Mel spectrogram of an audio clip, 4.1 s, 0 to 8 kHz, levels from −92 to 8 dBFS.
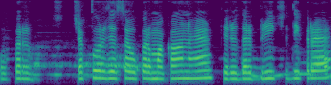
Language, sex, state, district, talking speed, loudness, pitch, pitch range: Hindi, female, Bihar, Bhagalpur, 175 wpm, -17 LUFS, 235 Hz, 225-245 Hz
